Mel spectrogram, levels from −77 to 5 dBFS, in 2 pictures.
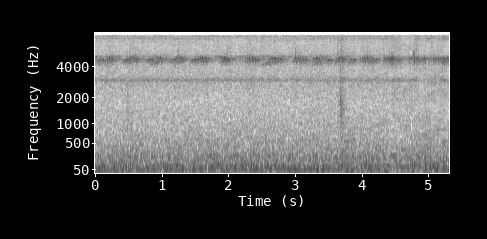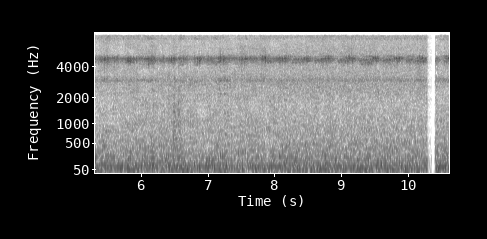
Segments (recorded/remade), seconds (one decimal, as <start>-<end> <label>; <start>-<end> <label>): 0.0-4.4 recorded; 4.4-8.1 remade; 8.1-10.6 recorded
